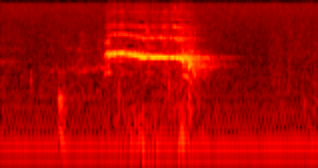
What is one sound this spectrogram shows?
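A little girl screams shrilly.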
